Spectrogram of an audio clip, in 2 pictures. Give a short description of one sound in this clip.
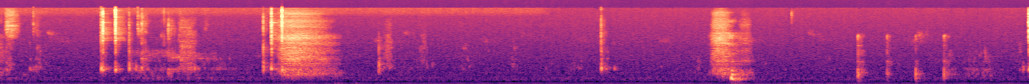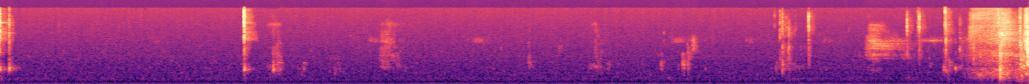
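A woman types on a keyboard.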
